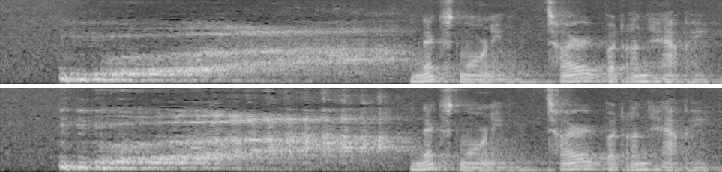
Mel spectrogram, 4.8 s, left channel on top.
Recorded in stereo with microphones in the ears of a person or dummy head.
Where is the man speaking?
5° left (ahead or behind), 1.1 m.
